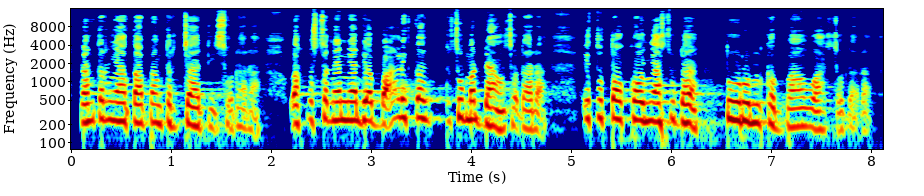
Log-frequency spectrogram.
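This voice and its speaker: A woman's voice: medium pitch, warm tone. A middle-aged woman pastor preaching a sermon, phrases rising with emphasis and falling away at each line's end. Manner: addresses listeners as brothers and sisters, rising emphatic phrases dropping at the end. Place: church hall. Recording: long hall reverb.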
